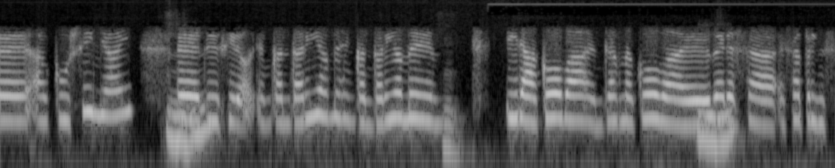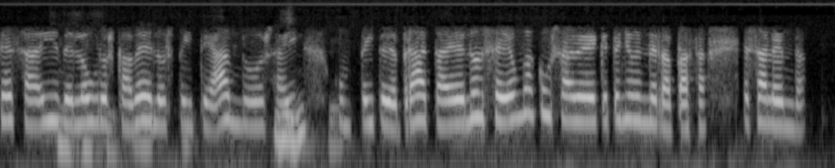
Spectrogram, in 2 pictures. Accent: Ferrol, Galicia, Spain; eu son de Ferrol, bueno, teño familia Miratuxo e Lalín tamén

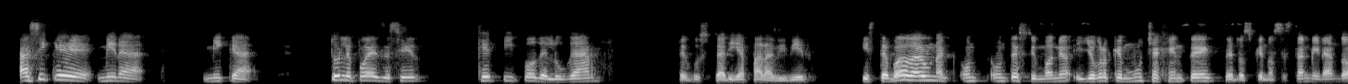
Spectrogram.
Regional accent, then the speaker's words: Mexico; soy ciudadano mexicano y me quitan mis derechos

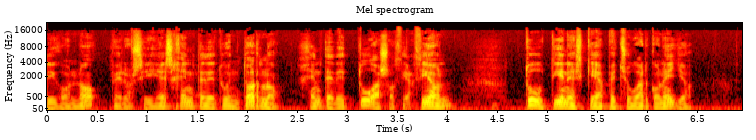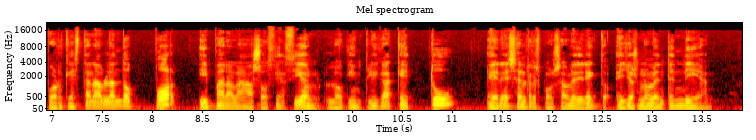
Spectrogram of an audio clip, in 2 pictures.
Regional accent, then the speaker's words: Seville, Andalusia, Spain; porque soy sevillano y hay que beber cervezas.

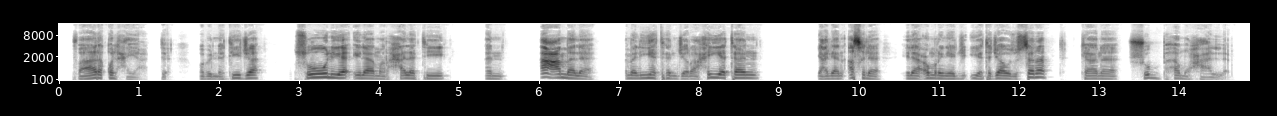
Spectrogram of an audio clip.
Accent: Baghdad, Baghdad Governorate, Iraq; born there; ولدت في بغداد بتاريخ يوم الخميس 13/6/1974 ميلاديا.

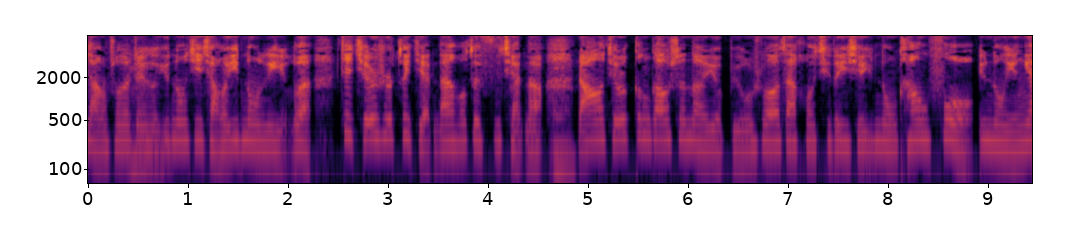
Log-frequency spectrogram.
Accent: Beijing, China; 因为我是一个北京孩子嘛，土生土长的

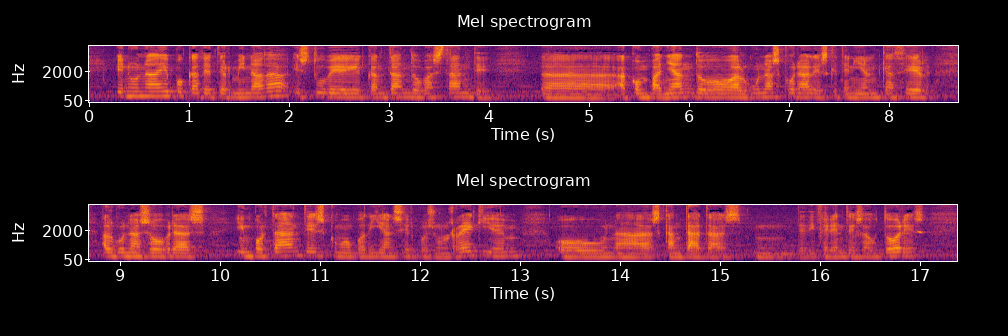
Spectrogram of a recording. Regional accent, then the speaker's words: Barcelona, Catalonia, Spain; Sí, yo soy de Barcelona.

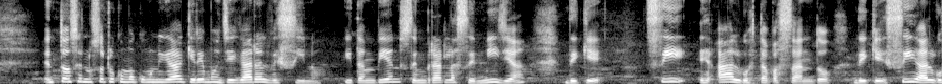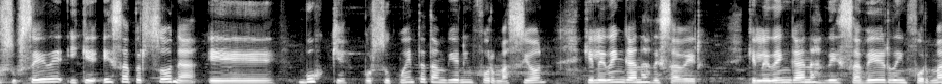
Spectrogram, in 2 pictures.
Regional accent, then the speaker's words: Chile; soy descendiente de palestinos, soy chilena palestina. Mis abuelos llegaron de una localidad llamada Beit Shahur, hicieron una vida aquí en Chile

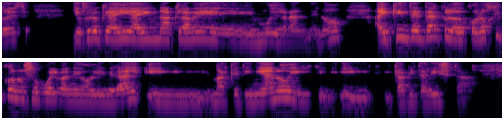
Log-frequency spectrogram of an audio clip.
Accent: Madrid, Community of Madrid, Spain; finca ahí en Cáceres, en el norte de Cáceres, y ahí he visto que muchos de mis vecinos aunque soy madrileña

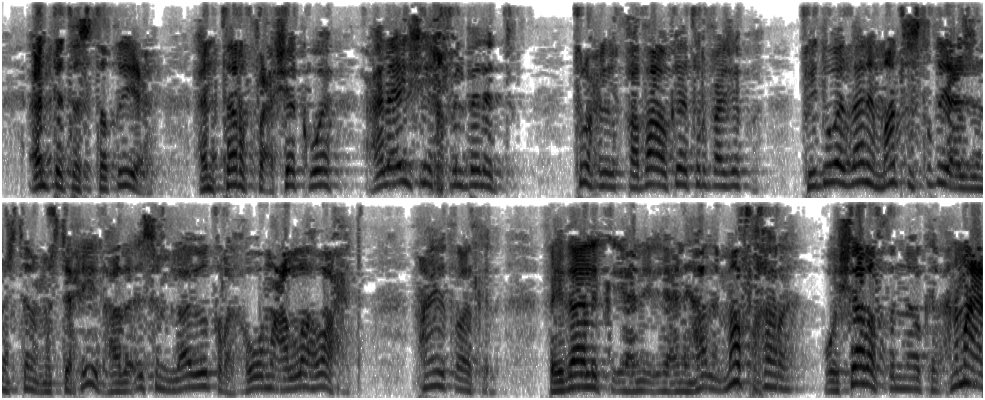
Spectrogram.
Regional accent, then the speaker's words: Kuwait; والله فخر نفتخر أن يكون عندنا في الكويت

